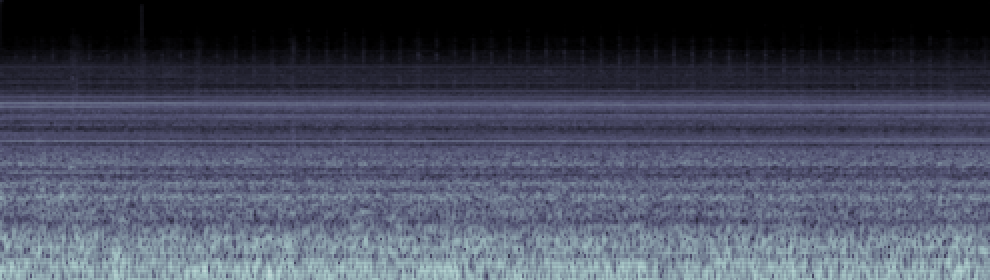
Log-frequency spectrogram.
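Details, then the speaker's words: Chinese diesel heater in a Talbot Express motorhome after a failed quietening attempt: continuous deep jet-like roar with a steady high whine; owner suspects the motor bearing. "well the actual nose is coming from the exhaust not from heater"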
